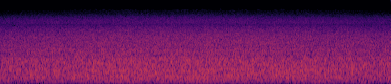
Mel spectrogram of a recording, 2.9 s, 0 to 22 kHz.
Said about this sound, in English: You're hearing water rushing over the Maple River Dam, which holds back nearly 43 acres of water in Lake Kathleen. The dam is about 18 feet high and in rough shape.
